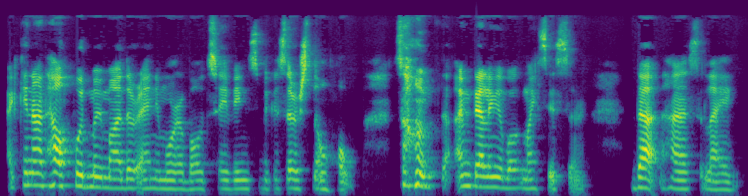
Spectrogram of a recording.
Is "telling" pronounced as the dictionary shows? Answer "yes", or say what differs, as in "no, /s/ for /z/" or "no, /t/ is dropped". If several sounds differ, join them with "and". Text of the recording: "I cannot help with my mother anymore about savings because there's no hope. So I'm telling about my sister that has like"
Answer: yes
